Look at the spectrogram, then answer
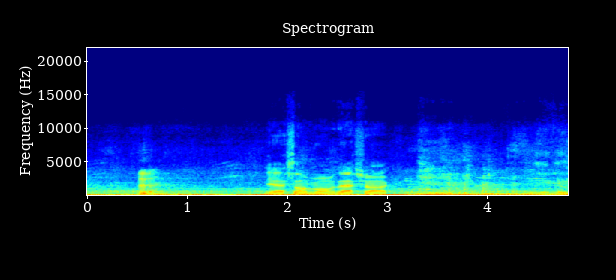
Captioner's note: laughing; laughing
